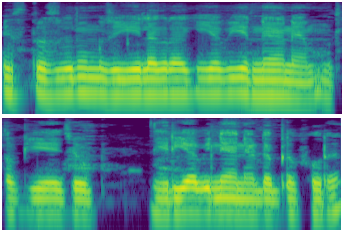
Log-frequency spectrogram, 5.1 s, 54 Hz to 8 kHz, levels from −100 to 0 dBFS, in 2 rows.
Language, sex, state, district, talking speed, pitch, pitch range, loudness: Hindi, male, Uttar Pradesh, Gorakhpur, 295 wpm, 125 Hz, 110-130 Hz, -15 LUFS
